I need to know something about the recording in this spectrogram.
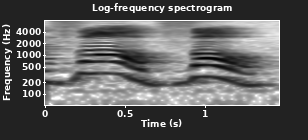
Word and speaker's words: vovó: fechado soprar dentro vovô já na palavra vovó o acento agudo presente nesta palavra mostra que a pronúncia desta sílaba tônica deve ser aberta vovó com só aberto o som para fora vó certo turma a turma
